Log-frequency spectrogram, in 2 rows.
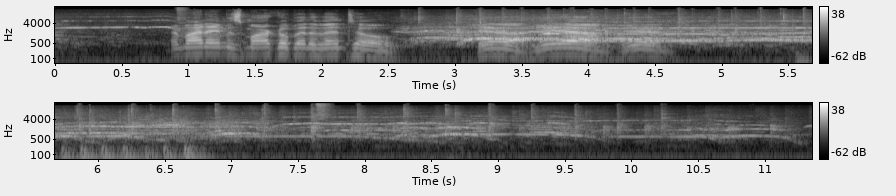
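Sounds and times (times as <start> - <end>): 
speech: 0.8 - 4.8
audience applause: 2.6 - 11.3
whoops and cheering voices: 2.6 - 11.3
low thumping pulse: 5.6 - 7.2.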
